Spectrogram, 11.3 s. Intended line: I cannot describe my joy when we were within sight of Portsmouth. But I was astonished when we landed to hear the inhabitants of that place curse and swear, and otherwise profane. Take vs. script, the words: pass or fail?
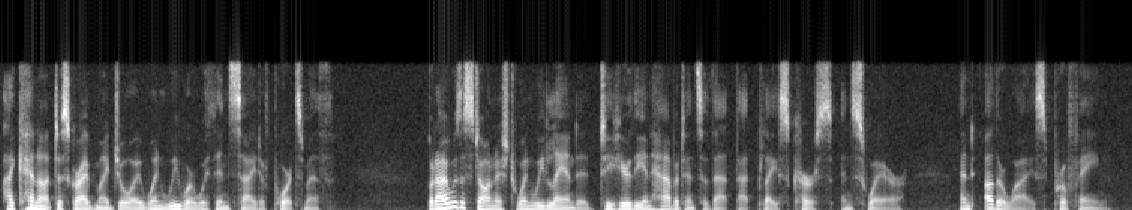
fail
